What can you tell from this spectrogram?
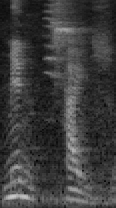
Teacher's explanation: maka dibaca Ezar jelas contohnya selanjutnya minhaisu ada huruf nun mati sesudah huruf nun mati itu ada huruf h huruf ha itu adalah huruf Izhar maka juga dibaca jelas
